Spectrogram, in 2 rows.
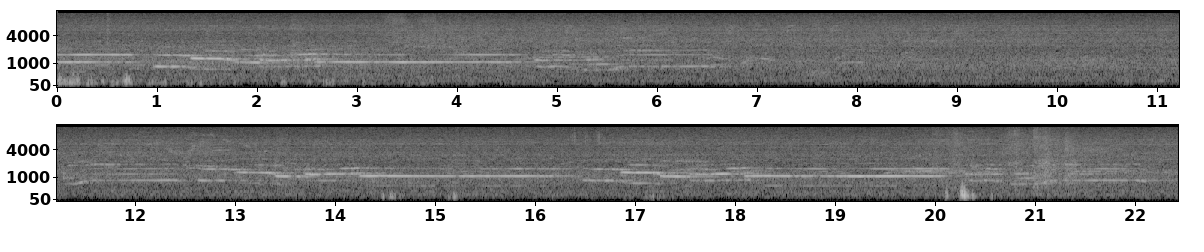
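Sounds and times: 
garden sounds: 0.0 - 22.4.

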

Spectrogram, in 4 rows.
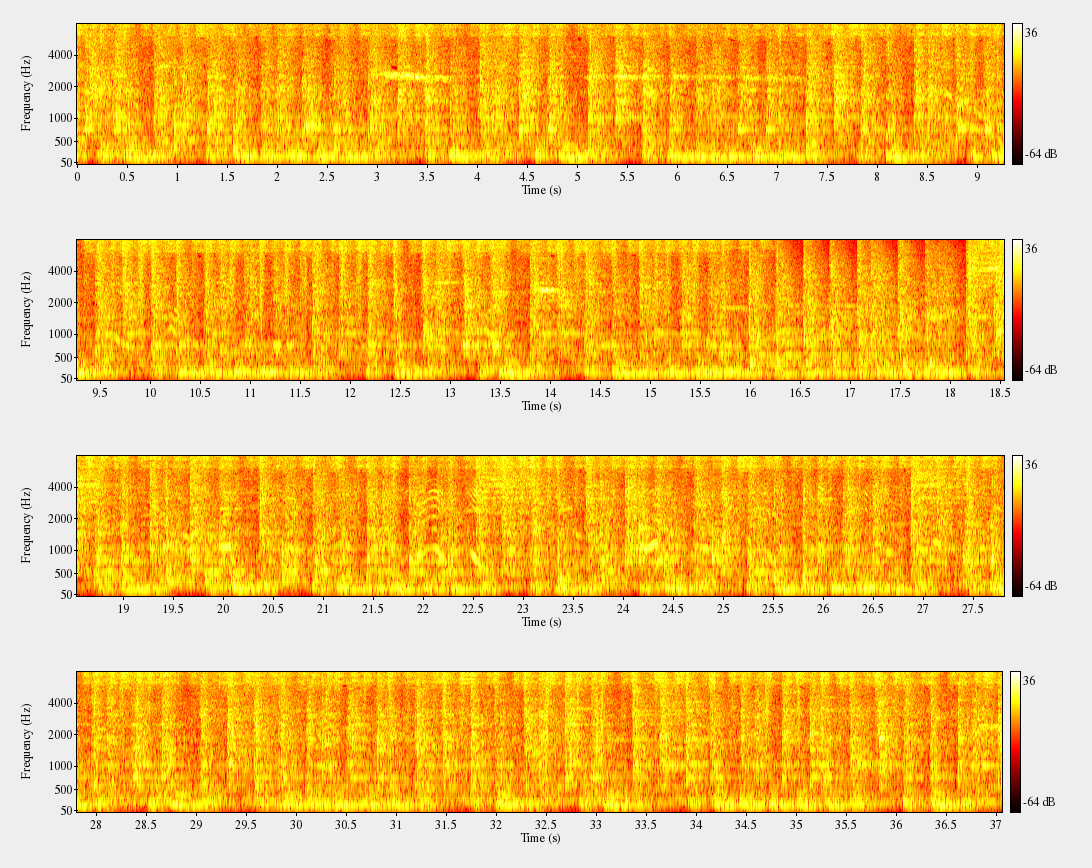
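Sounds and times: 
samba band playing: 0.0 - 37.0.

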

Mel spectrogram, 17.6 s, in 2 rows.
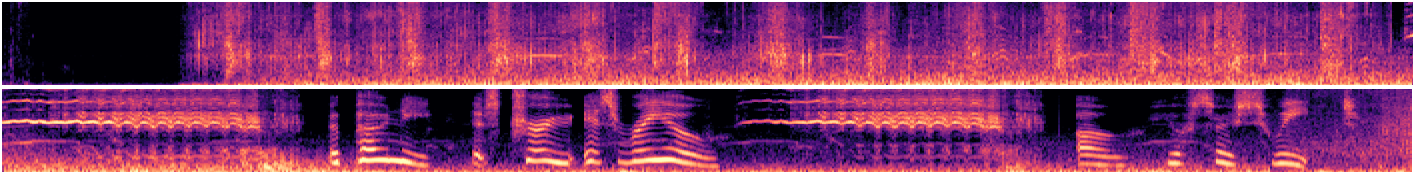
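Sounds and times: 
rumbling background: 0.0 - 17.5
pony neighing: 8.8 - 10.8, 13.4 - 15.4
speech: 11.1 - 13.5, 15.6 - 17.3.

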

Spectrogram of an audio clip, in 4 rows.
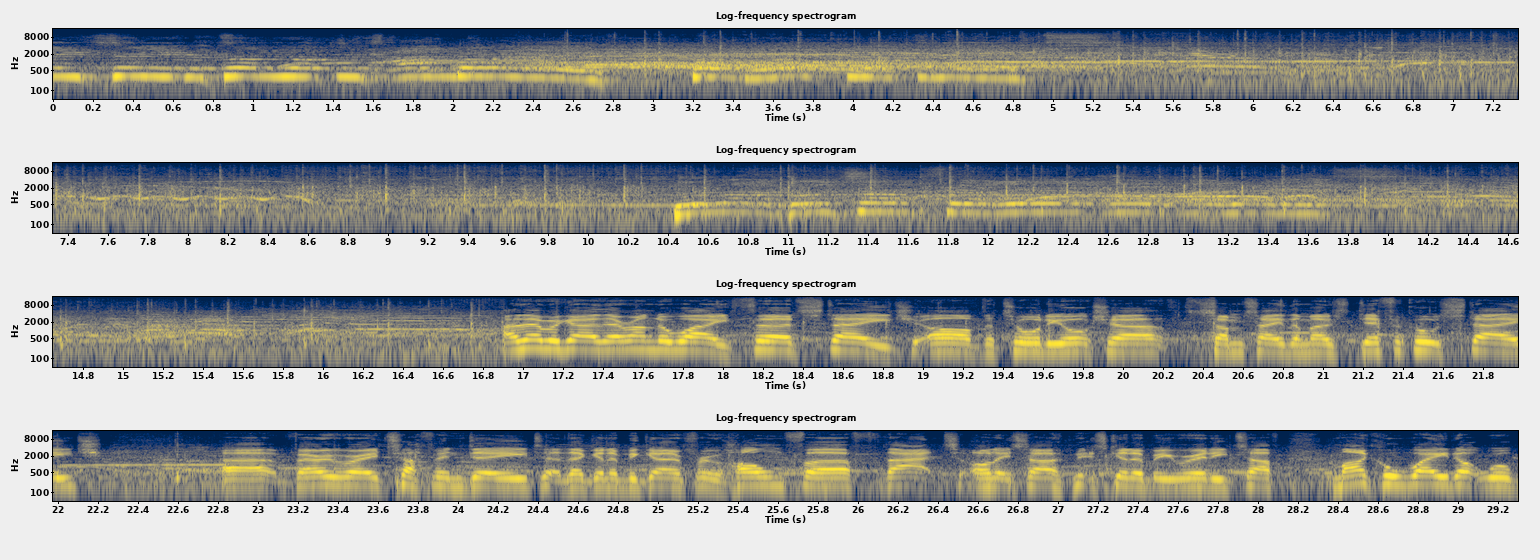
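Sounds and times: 
spectators cheering at the Tour de Yorkshire in Wakefield: 0.0 - 25.9
scattered clapping: 2.4 - 18.6
speech: 16.9 - 29.2.

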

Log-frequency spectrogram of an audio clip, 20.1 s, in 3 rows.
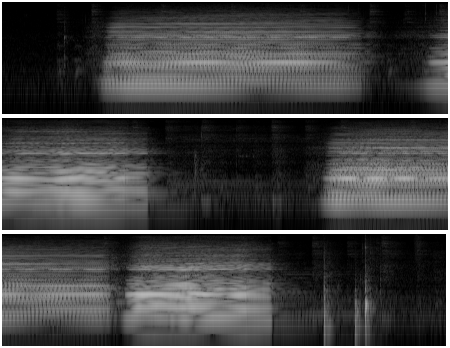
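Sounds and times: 
accordion: 1.4 - 9.2, 11.4 - 17.8.

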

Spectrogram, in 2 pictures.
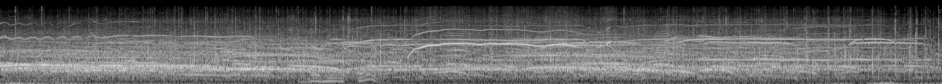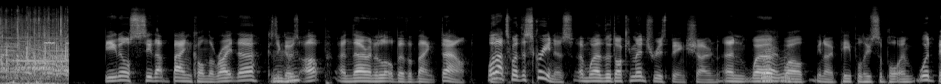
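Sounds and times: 
large crowd cheering and shouting at outdoor event: 0.0 - 10.1
speech: 10.6 - 18.8.

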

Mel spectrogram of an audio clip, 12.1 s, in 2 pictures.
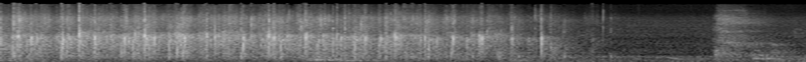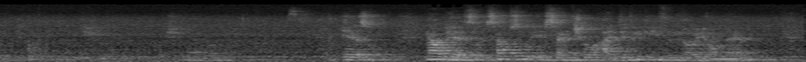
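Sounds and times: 
audience applause: 0.0 - 4.6
speech: 9.8 - 11.0.

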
